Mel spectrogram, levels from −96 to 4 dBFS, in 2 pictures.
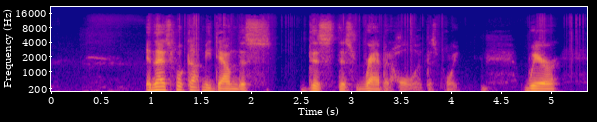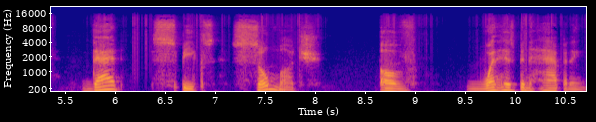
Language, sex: English, male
